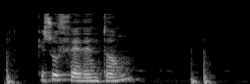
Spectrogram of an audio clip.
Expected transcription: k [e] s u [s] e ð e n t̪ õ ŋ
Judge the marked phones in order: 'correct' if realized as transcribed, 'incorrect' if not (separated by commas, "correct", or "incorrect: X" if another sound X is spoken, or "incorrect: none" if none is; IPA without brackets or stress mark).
correct, incorrect: θ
